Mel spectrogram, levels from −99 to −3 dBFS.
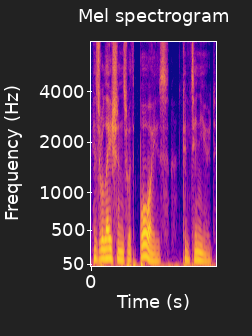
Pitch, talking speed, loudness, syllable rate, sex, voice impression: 105 Hz, 120 wpm, -16 LUFS, 4.2 syllables/s, male, very masculine, very adult-like, very thick, tensed, very powerful, bright, soft, slightly muffled, fluent, slightly raspy, cool, refreshing, sincere, very calm, mature, very friendly, very reassuring, unique, elegant, slightly wild, sweet, lively, very kind, slightly modest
